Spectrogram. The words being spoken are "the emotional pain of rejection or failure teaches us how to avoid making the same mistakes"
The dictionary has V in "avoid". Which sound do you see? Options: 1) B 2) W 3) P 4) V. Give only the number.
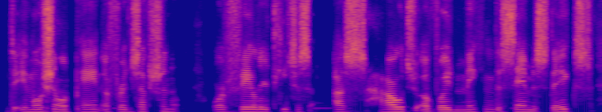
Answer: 4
